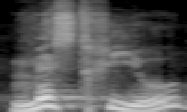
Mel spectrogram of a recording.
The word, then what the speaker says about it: Mestrio: C'est marrant parce que ça sonne presque comme maestro, mais c'est Mestrio, Nicolas Mestrio.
